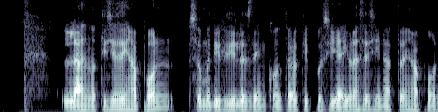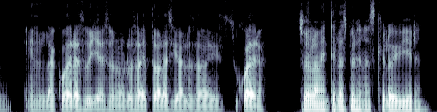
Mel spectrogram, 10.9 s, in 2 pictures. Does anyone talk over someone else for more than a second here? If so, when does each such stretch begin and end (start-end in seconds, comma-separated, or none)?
none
